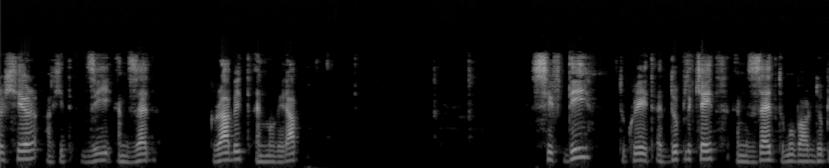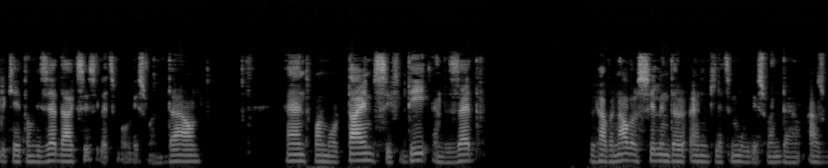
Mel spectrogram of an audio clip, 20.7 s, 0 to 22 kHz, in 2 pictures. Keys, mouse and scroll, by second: 1.2 g, 4.3 click, 8.7 shift+d, 12.2-14.6 drag, 15.4 shift+d, 20.0 click.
